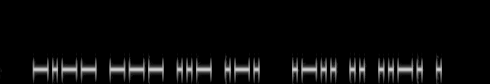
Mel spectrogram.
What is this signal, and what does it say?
Morse code, heard as a keyed tone, about 25 wpm, 700 Hz. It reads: YOUR LIFE
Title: Speed-Racing - Sets of 5 Words 25wpm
